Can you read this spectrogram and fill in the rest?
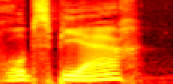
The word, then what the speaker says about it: Robespierre: So there's a guy named Maximilien Robespierre. – Ah, yes. That's also how I pronounce it.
